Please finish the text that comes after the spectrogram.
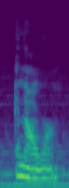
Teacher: Donc, hour commence par un son muet. On n'entend pas le H. Et donc, an, et non a, hour.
